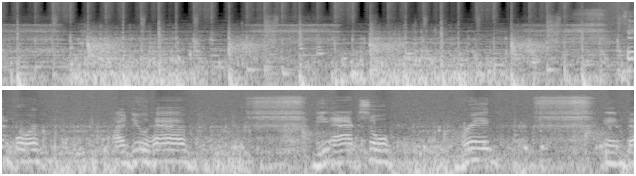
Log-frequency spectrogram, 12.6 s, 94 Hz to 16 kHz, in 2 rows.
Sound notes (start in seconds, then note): 0.1 continuous heavy breathing through mask; 1.7 continuous water bubbling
